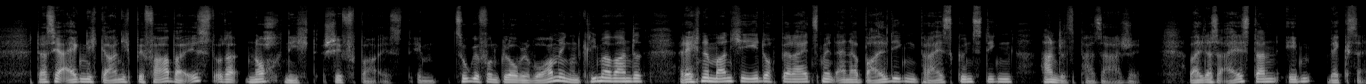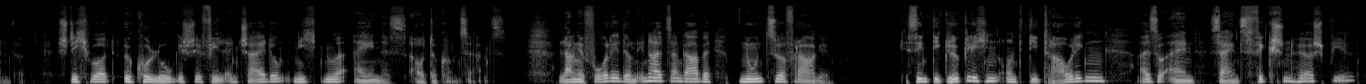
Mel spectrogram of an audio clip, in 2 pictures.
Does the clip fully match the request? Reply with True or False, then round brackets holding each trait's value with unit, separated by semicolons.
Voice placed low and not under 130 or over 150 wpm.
True (120 Hz; 135 wpm)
